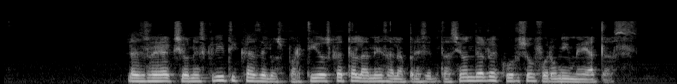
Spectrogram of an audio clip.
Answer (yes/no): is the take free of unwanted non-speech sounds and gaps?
yes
